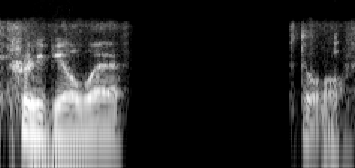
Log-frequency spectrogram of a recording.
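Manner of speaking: contemptuous, disdainful words squeezed through gritted teeth. In a role-play game, a character drives an axe in: disdainful, through gritted teeth. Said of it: "through gritted teeth, you can tell there's some sort of disdain in my voice".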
